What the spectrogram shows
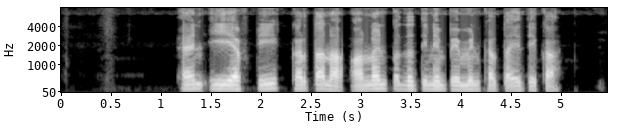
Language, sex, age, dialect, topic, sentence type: Marathi, male, 36-40, Northern Konkan, banking, question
